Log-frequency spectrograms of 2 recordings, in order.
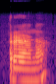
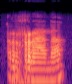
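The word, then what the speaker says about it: rana: فمثلا أول كلمة هي بتتنطق مش رانا غلط، هي رانا.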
